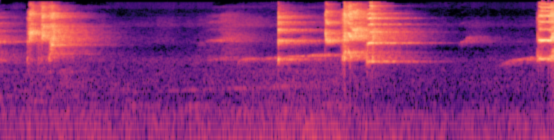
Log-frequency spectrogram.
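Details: Lovebird calling to its companion: shrill, piercing screeches in short bursts, a double burst near the middle and another at the end, separated by quiet gaps.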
